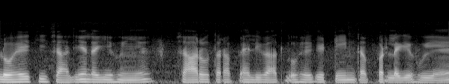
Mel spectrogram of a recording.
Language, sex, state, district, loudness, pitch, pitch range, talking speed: Hindi, male, Haryana, Rohtak, -19 LUFS, 110 Hz, 105-110 Hz, 225 wpm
